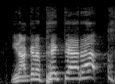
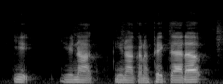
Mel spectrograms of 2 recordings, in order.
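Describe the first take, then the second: First: Higher-pitched, incredulous parental yell; scare-the-kids yell. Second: Low, soft menacing question; scaring the kids. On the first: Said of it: "I will yell at them". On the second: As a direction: drop low and quiet, like a parent's warning. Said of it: "I like to scare the kids". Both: Acted.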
